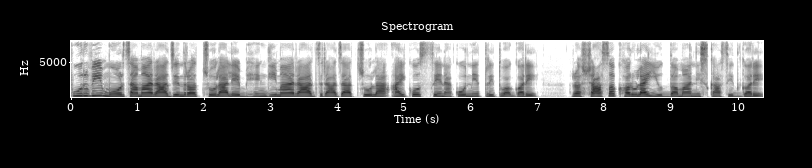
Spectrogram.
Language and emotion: Nepali, neutral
